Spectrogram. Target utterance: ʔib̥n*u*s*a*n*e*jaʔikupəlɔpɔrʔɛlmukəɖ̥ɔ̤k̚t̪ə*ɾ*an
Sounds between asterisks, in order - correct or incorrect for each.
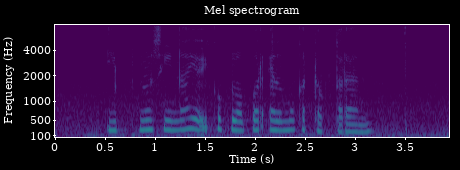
correct, incorrect, incorrect, correct

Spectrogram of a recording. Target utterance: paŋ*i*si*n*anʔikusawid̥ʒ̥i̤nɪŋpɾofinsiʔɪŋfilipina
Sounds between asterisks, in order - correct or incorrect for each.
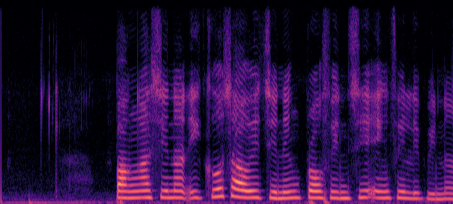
incorrect, correct

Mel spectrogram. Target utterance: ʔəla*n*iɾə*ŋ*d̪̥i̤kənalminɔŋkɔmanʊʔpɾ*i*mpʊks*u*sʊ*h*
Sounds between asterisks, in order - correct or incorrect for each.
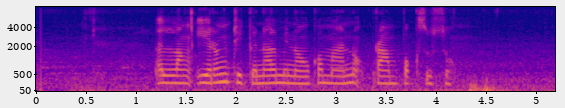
incorrect, correct, incorrect, correct, correct

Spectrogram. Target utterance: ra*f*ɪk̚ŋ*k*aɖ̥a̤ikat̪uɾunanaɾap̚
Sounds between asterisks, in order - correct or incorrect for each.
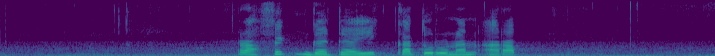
correct, incorrect

